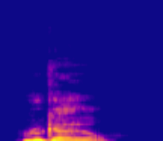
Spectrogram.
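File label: "regale", Australian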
